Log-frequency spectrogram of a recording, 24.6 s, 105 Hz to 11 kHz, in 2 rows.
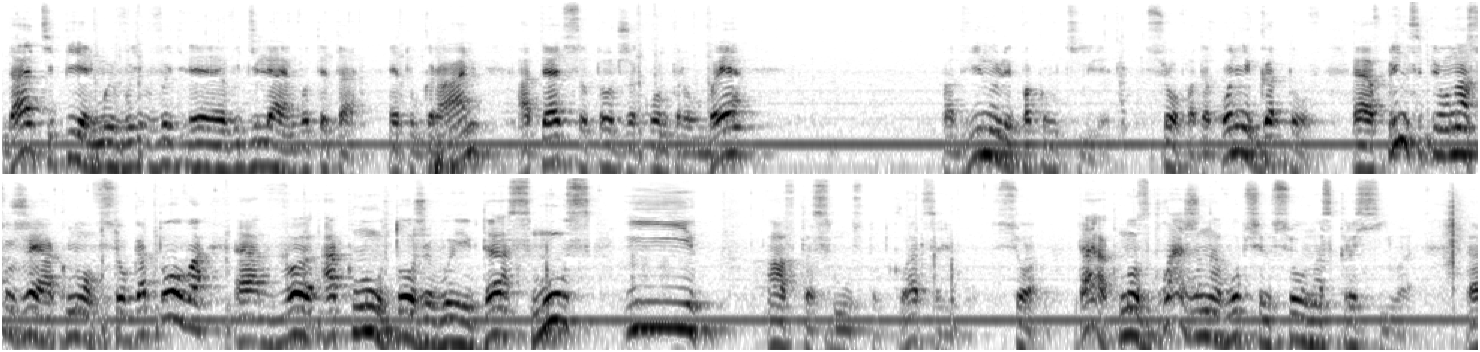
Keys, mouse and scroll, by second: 1.1 ctrl+Tab, 2.5-3.9 right drag, 3.9-5.6 middle drag, 6.0 ctrl+b, 9.8-13.0 middle drag, 11.8 KP_Decimal, 11.9 KP_Decimal, 13.1-14.3 middle drag, 13.3 Tab, 15.0 t, 16.6-18.5 drag, 18.5 middle click, 18.9-22.0 drag, 20.5-22.0 middle drag, 22.2 middle click, 22.4 middle click, 23.0 middle click, 24.3-24.6 middle drag.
